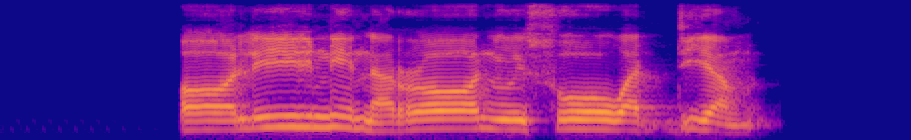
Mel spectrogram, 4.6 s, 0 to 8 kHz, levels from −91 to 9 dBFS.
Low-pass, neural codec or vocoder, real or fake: 7.2 kHz; codec, 16 kHz, 2 kbps, FunCodec, trained on LibriTTS, 25 frames a second; fake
